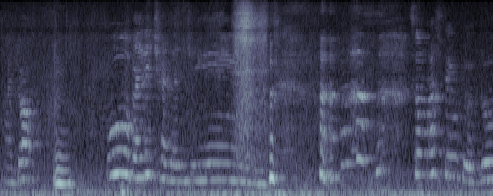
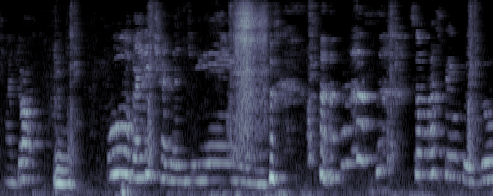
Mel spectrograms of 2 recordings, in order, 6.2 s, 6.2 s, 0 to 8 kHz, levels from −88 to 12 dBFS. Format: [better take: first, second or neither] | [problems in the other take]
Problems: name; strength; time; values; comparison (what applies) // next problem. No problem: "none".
first | noise reduction (classical method log-MMSE)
